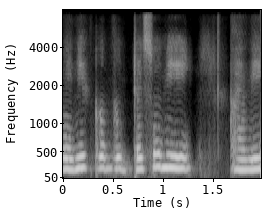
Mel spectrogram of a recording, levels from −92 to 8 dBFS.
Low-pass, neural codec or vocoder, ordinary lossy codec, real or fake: 7.2 kHz; codec, 16 kHz, 0.5 kbps, FreqCodec, smaller model; none; fake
